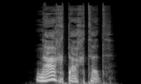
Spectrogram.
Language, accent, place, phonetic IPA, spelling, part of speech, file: German, Germany, Berlin, [ˈnaːxˌdaxtət], nachdachtet, verb, De-nachdachtet.ogg
- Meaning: second-person plural dependent preterite of nachdenken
